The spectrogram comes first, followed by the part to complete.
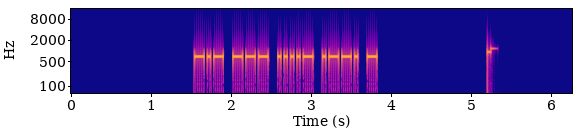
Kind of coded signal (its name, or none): Morse code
